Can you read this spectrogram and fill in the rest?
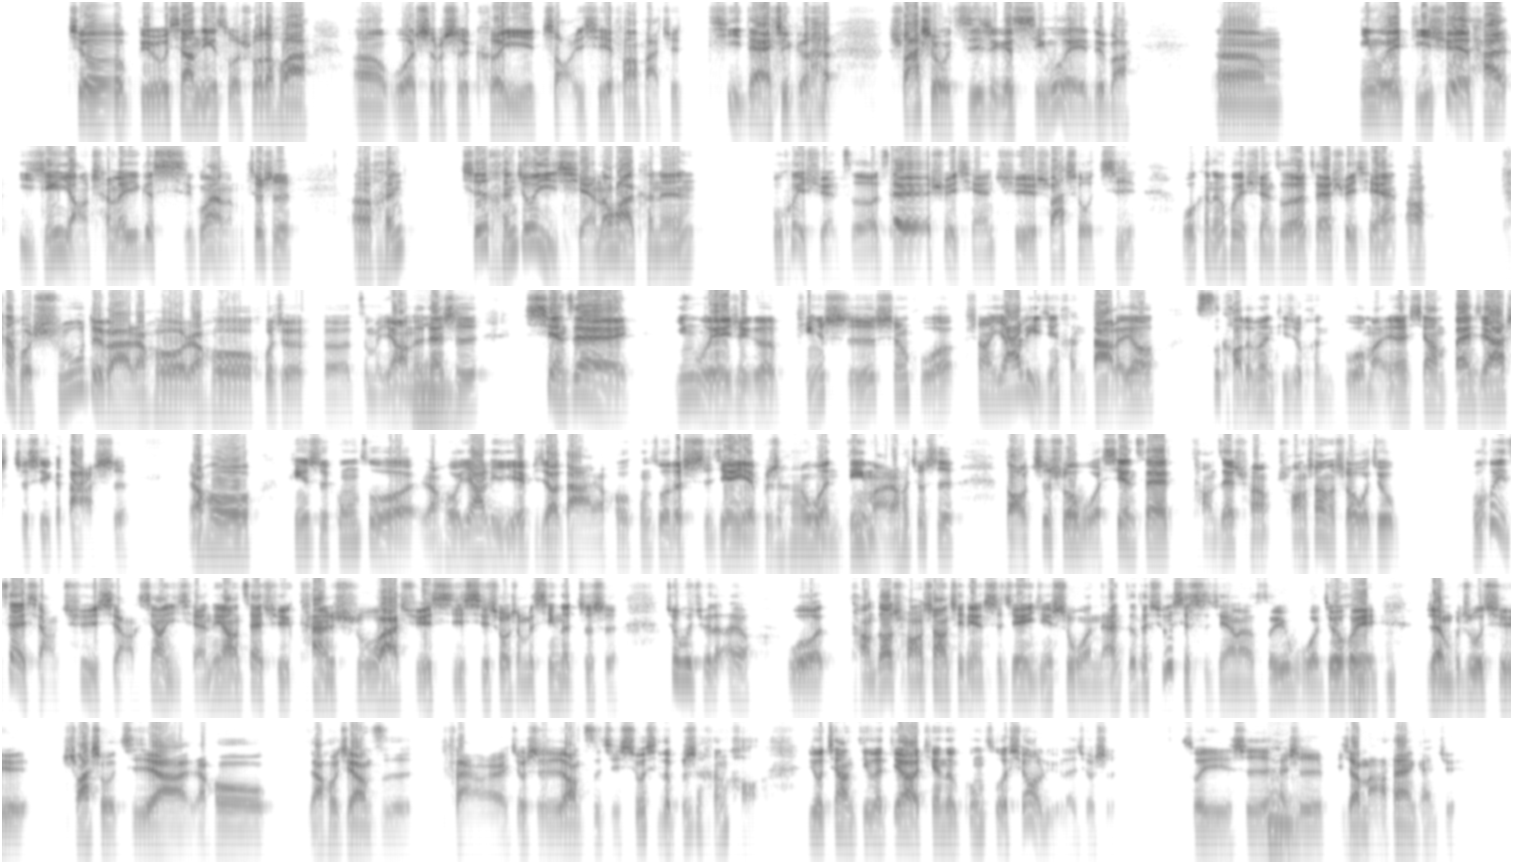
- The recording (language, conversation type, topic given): Chinese, advice, 如何建立睡前放松流程来缓解夜间焦虑并更容易入睡？
- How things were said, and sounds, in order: laughing while speaking: "个"; other background noise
